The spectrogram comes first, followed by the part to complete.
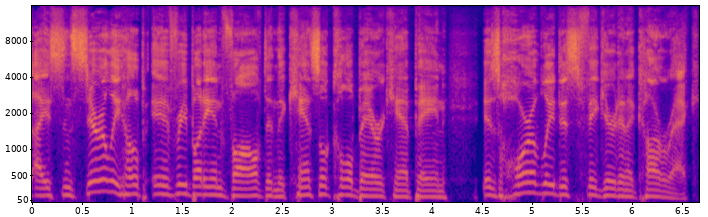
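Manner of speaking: ordinary delivery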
